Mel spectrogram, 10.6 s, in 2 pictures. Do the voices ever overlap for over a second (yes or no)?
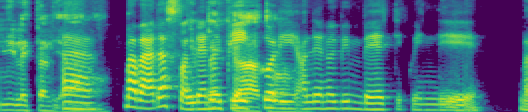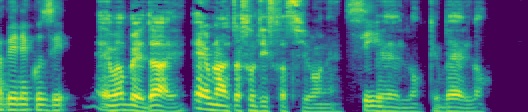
yes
